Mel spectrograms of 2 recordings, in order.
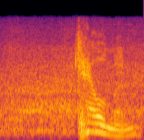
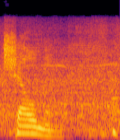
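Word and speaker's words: Källman: There's going to be another little pronunciation lesson coming as well, because number 19, Benjamin Kelman, is actually pronounced Chelman.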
